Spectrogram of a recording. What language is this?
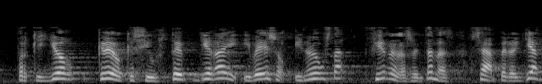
Spanish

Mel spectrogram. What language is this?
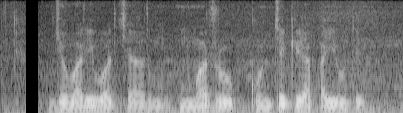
Marathi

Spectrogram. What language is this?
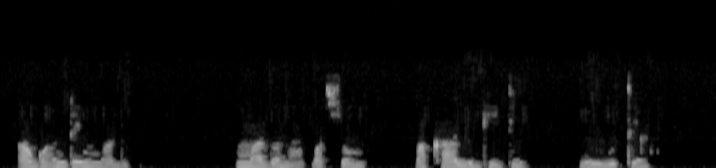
Igbo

